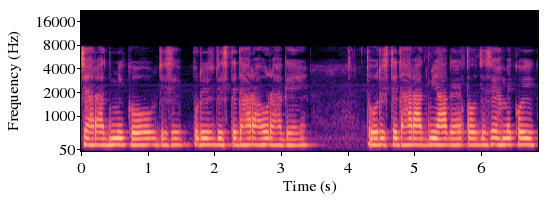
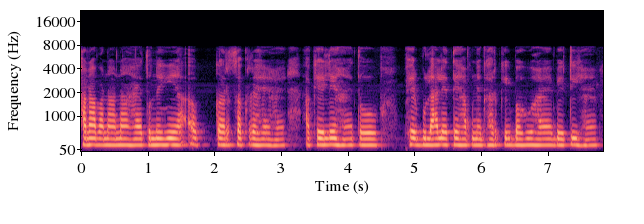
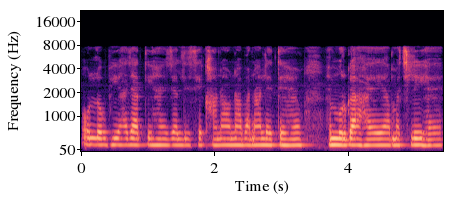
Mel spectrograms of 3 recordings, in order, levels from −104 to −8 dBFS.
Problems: none marked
